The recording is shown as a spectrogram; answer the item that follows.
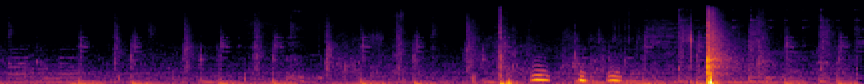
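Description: A flour tortilla slapped against a face: a smack about five seconds in, then laughter, then a much louder, sharp slap near the end, over background music with a beat.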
